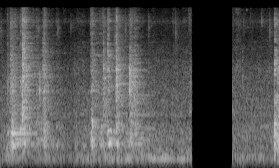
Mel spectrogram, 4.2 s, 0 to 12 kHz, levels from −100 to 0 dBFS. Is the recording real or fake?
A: real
